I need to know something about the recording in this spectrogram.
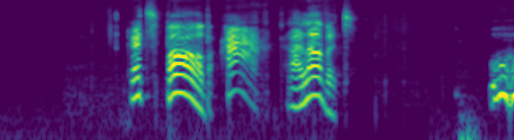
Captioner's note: caw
